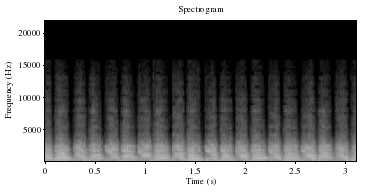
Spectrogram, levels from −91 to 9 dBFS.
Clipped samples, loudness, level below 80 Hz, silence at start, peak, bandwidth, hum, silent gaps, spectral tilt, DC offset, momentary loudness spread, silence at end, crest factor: under 0.1%; -23 LUFS; -62 dBFS; 0 s; -8 dBFS; 14 kHz; none; none; -5 dB/octave; under 0.1%; 2 LU; 0 s; 16 dB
